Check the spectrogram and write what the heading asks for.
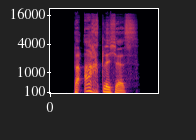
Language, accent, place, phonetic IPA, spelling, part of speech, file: German, Germany, Berlin, [bəˈʔaxtlɪçəs], beachtliches, adjective, De-beachtliches.ogg
- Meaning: strong/mixed nominative/accusative neuter singular of beachtlich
